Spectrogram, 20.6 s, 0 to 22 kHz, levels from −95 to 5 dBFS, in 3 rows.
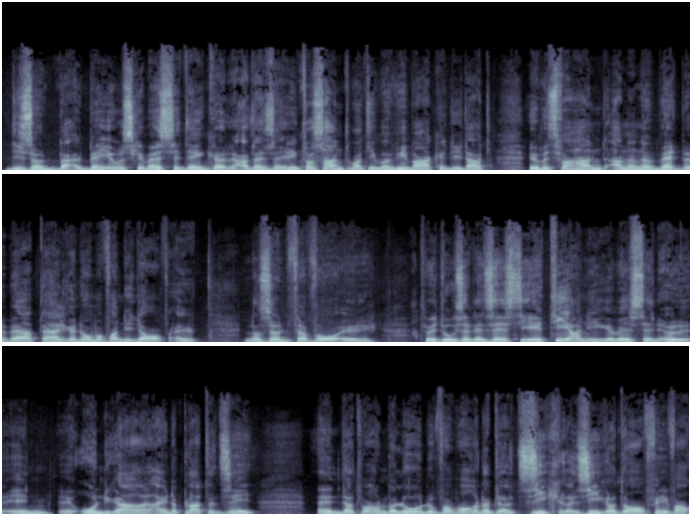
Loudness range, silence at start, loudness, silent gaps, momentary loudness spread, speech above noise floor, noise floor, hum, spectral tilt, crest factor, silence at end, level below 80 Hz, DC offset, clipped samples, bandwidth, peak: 2 LU; 0.05 s; -23 LUFS; none; 6 LU; 25 dB; -48 dBFS; none; -5 dB/octave; 14 dB; 0 s; -68 dBFS; under 0.1%; under 0.1%; 16.5 kHz; -8 dBFS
